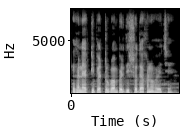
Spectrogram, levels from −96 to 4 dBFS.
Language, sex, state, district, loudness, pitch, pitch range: Bengali, male, West Bengal, Cooch Behar, -16 LUFS, 140 Hz, 110-145 Hz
